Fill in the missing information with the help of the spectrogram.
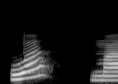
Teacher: अलिफ हर्फ मद्दा, एक अलिफ के बराबर खींचेंगे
